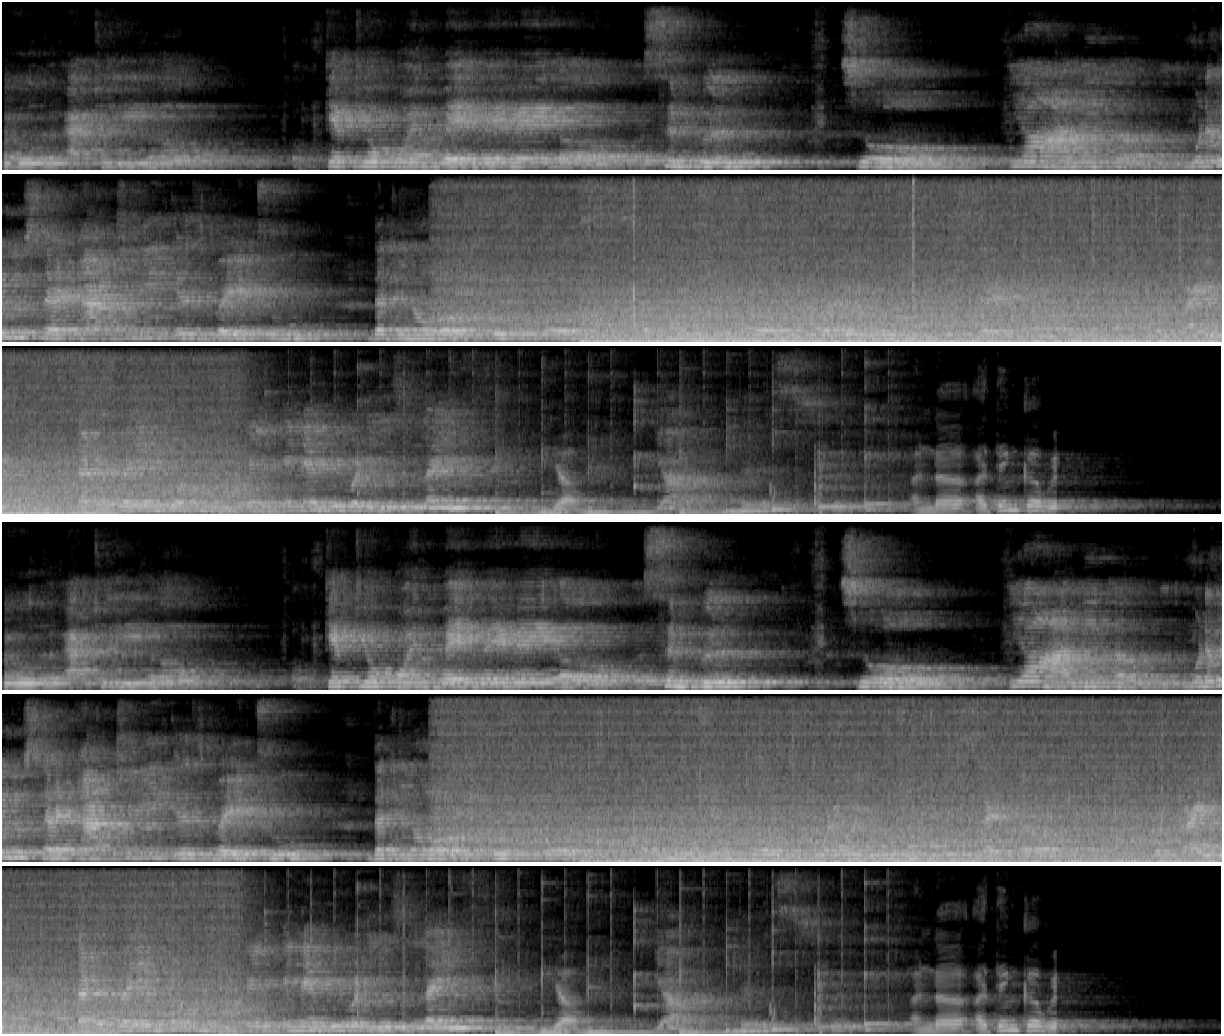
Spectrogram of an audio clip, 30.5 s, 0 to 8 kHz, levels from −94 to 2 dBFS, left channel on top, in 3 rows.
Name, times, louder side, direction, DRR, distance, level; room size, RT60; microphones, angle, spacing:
voice 1, 0.0-1.7 2.4-6.2 7.0-7.8 8.4-12.8 13.2-15.1 15.4-19.1 19.7-20.4 20.6-24.4 25.7-26.1 26.5-27.4, right 1 dB, 75° right, -2 dB, 1.4 m, -30 dB
sound 1, 13.7-22.3, right 1 dB, 40° right, 1.9 m, -33 dB
Car, 15.0-21.3, left 4 dB, 70° left, 0.4 m, -27 dB
sound 2, 15.6-27.9, right 2 dB, 55° right, 1.1 m, -39 dB
voice 2, 27.9-29.1, right 1 dB, 10° right, 13 dB, 0.3 m, -34 dB
16.0 x 9.9 x 6.1 m, 2.3 s
head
